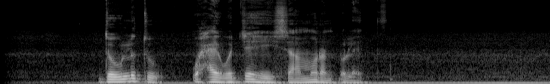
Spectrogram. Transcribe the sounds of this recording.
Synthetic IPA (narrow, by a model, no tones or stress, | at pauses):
d̪ɔwlɐd̪ʊwɑħɑjwɐt͡ʃɛɦɛjsaːmʊɾɐnɖʊlɛ̰ːd̪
